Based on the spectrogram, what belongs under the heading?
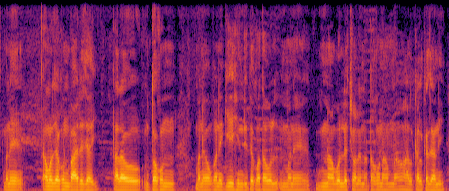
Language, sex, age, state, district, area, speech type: Bengali, male, 30-45, West Bengal, South 24 Parganas, rural, spontaneous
